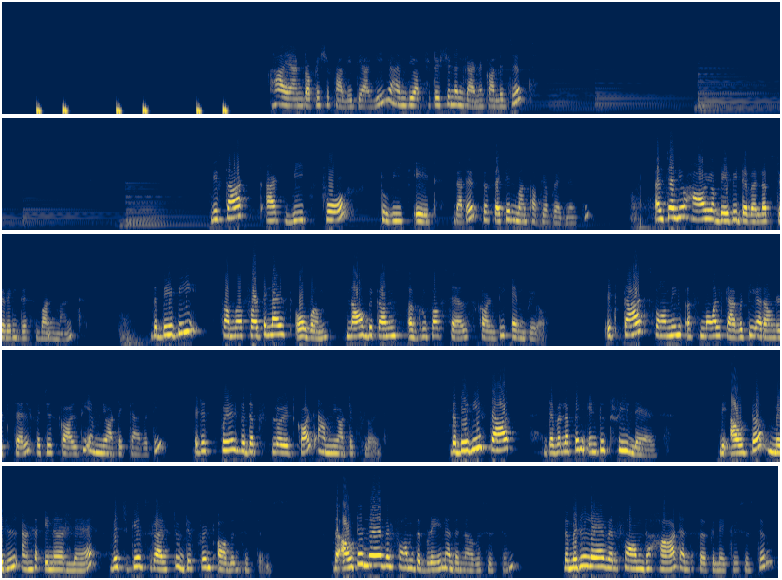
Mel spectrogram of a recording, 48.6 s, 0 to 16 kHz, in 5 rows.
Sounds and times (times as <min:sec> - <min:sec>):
Speech: 0:03.4 - 0:06.7, 0:12.4 - 0:20.4, 0:21.3 - 0:26.3, 0:27.0 - 0:34.0, 0:34.8 - 0:37.5, 0:38.2 - 0:42.4, 0:43.0 - 0:48.6
Music: 0:05.3 - 0:18.1.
